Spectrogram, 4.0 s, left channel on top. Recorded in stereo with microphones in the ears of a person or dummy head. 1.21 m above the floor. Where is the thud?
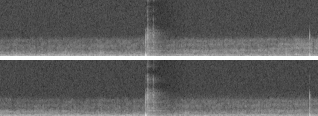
5° right (ahead or behind).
